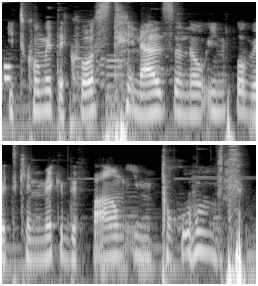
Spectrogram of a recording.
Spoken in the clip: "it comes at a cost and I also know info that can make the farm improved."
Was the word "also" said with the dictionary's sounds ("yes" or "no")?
yes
